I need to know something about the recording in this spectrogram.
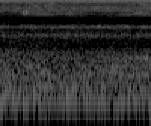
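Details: Night chorus of crickets shortly after rain, clouds hiding the stars, heard from a balcony: steady, continuous shrill trilling layered in several high bands over a quiet low hum.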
